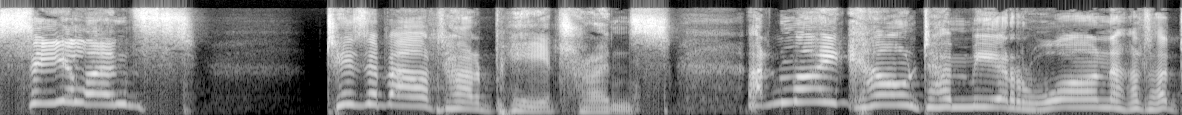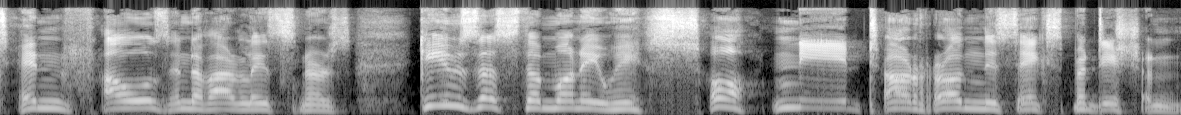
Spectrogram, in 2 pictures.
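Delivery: mock, put-on Scottish accent. A host addresses the show's listeners in a put-on Scottish accent. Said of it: "your accent sounds like Richard Dawkins doing Fat Bastard".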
